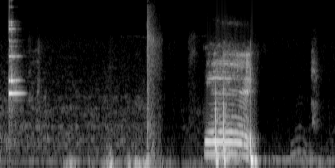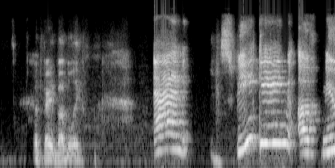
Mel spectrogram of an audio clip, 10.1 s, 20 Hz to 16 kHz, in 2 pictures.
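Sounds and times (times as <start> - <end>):
glasses clinking in a toast: 0.0 - 0.5
speech: 3.0 - 3.8, 5.5 - 6.4, 7.4 - 10.0.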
